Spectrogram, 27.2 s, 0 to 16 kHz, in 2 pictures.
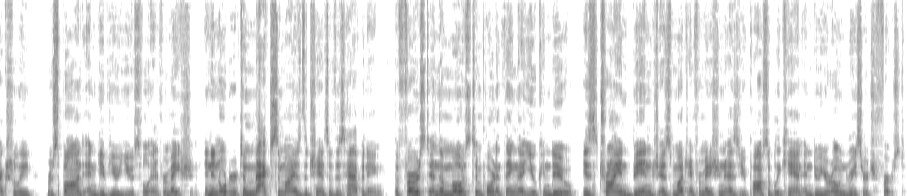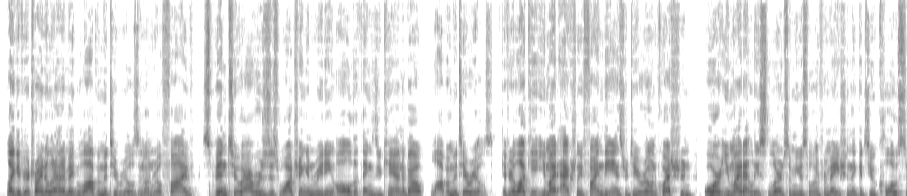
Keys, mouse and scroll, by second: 1.8 click, 2.7 middle click, 2.7-3.3 scroll down 2, 5.0 click, 7.9 click, 9.1 middle click, 9.1 scroll down 2, 13.8 scroll down 3, 18.7 middle click, 18.7-19.4 scroll down 3, 19.1 middle click, 24.2 middle click, 24.2-24.6 scroll down 3.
